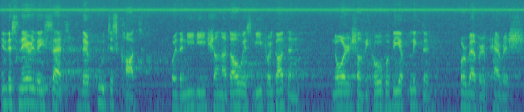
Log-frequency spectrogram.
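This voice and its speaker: A man's voice: medium pitch, steady tone, a little slow. Man reading psalms in a noisy, reverberant church. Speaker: lector at a church service. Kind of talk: liturgical psalm and verse reading. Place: large church during a service.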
